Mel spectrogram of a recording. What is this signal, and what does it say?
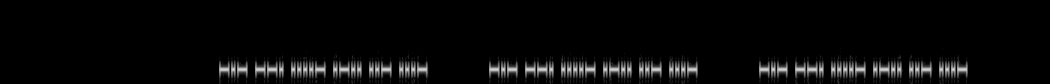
Morse code, heard as a keyed tone, about 37 wpm, 700 Hz. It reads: KG4LUV KG4LUV KG4LUV
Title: USA Call Signs - 6 Characters - Repeated 3x - 40wpm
